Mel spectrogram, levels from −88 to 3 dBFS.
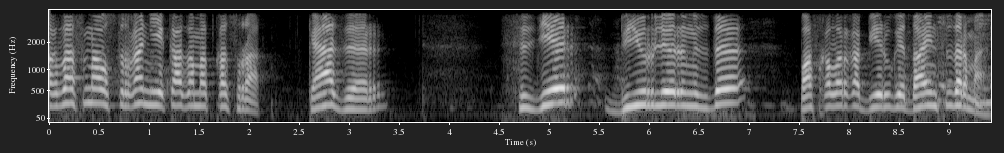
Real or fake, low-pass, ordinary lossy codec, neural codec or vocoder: real; 3.6 kHz; none; none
